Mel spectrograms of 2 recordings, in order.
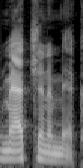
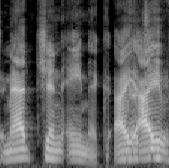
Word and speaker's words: Mädchen Amick: you see her last I always said matching a Mick but I heard it madchen Amick pronouncing it wrong I've heard it a m'q okay mention amick and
